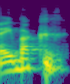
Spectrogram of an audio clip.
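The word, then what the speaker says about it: ABAC: O se escribe A, B A C. El abback.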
